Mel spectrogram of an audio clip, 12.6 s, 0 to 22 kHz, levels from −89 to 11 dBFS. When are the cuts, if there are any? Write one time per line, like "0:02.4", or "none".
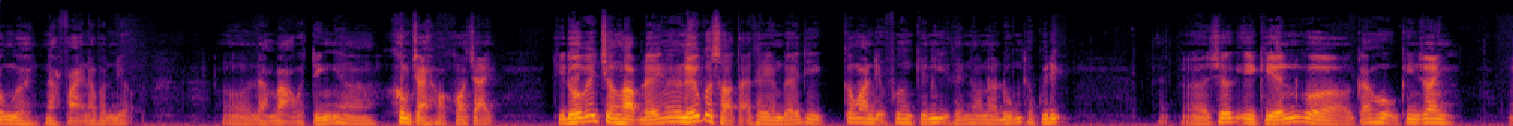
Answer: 0:09.8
